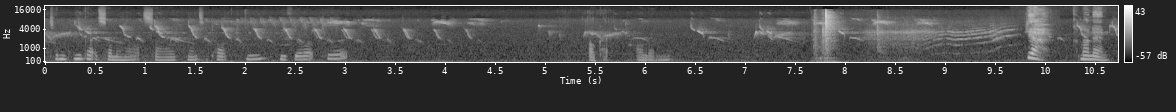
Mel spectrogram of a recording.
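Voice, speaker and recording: A woman playing a calm, obliging camp nurse in a naturalistic audio drama, casual and matter-of-fact. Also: a little high, measured pace, pauses often, background noise.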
